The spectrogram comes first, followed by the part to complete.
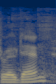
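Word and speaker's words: Rodin: own way with it Rodan I think it's pronounced Rodan rod in it's how it's written if you're well rod in it's not a rod in and this one's decked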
